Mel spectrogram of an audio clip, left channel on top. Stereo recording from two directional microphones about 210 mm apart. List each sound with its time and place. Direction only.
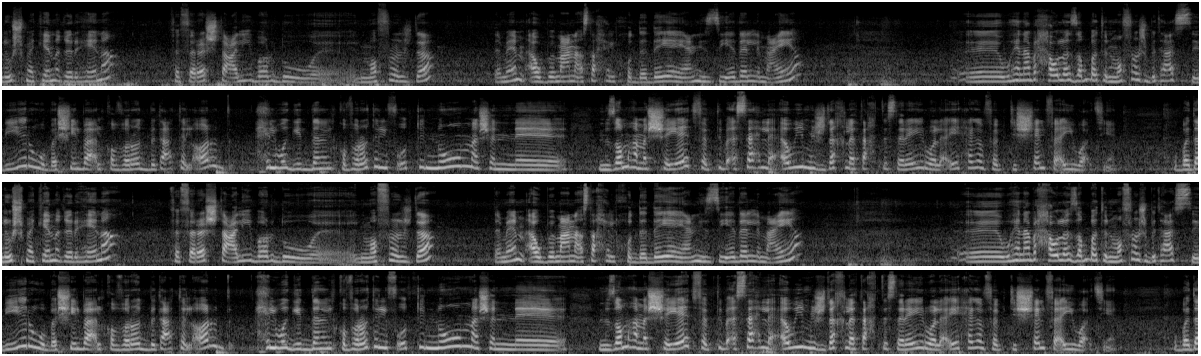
0.0 s a woman's voice: 20° right (ahead or behind)
9.6 s a woman's voice: 10° right (ahead or behind)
